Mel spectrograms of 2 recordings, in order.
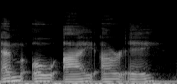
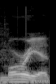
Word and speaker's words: Moira: how youd say it m o i r a Moira I feel like that's right oh yeah Mo Moira yeah I thought you said Moria that's I think that's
